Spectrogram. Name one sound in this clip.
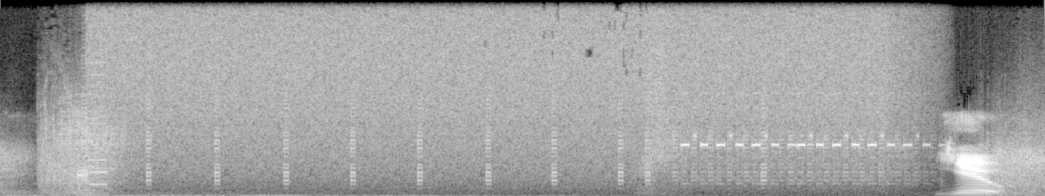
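Short electronic beeps tick at an even pace.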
